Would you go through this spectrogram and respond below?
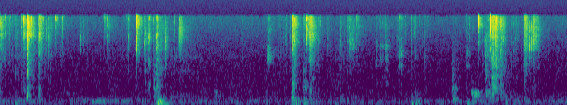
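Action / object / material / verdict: scrape / soap ball scraped with a knife blade / soap / none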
